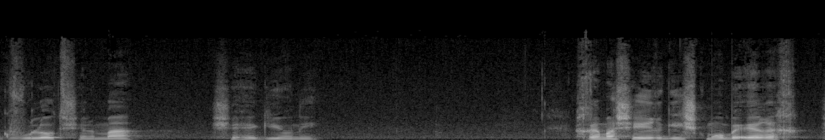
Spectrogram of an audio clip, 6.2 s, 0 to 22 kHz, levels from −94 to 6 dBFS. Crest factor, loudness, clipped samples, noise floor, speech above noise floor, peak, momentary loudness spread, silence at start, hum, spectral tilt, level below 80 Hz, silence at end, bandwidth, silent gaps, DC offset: 20 dB; -28 LUFS; under 0.1%; -61 dBFS; 32 dB; -10 dBFS; 15 LU; 0.05 s; none; -3.5 dB/octave; under -90 dBFS; 0.2 s; 16.5 kHz; none; under 0.1%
